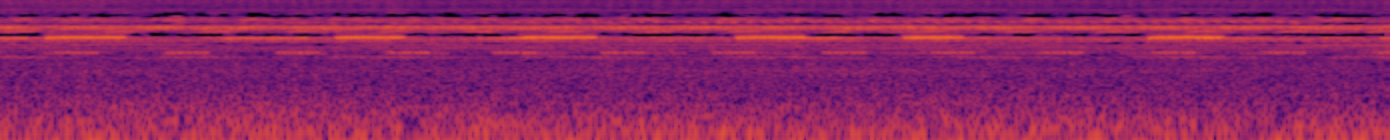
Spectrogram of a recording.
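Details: Crickets chirping on an evening in a peaceful park, a steady high trilling chorus with pulses repeating roughly every second over a continuous insect hum, no other clear sounds.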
